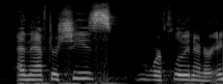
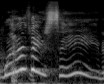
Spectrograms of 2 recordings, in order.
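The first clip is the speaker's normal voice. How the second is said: alarmed thought; 11 dB louder than usual. Retold or imitated. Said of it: "and I thought".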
